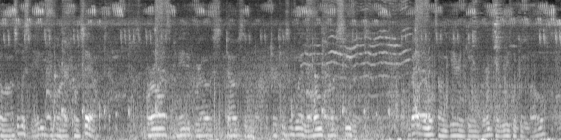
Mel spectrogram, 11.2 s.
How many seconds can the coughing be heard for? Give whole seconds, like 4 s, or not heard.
5 s.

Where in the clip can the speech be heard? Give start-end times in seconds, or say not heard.
0.0-7.3, 8.1-11.1.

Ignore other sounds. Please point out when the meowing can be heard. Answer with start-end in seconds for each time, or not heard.
6.0-8.2.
